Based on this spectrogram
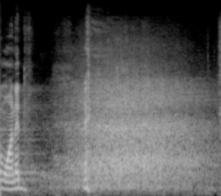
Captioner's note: laughter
